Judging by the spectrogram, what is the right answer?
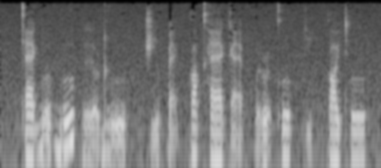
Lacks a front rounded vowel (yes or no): no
